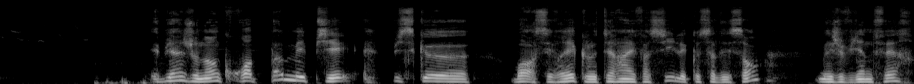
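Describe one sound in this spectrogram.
An elderly man talks calmly, close to the microphone.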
